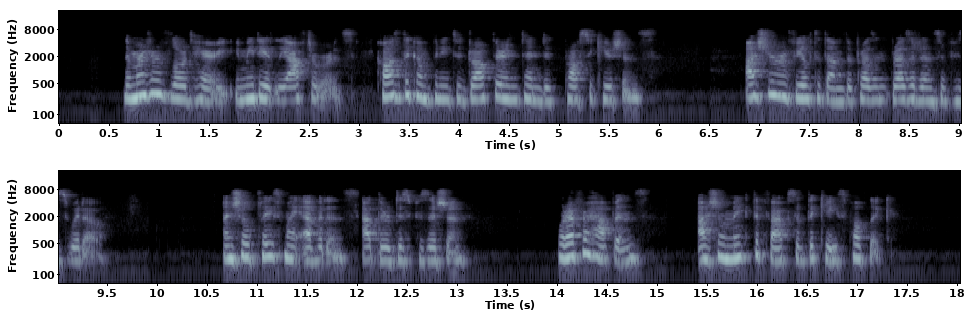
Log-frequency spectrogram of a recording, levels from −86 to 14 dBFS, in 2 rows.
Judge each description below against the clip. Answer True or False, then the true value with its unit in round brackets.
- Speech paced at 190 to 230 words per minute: False (150 wpm)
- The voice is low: False (225 Hz)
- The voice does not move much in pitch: True (2.3 semitones)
